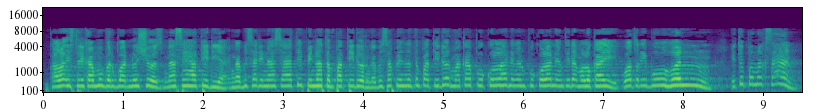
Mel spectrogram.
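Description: A man preaches in a chatty, joking way, tossing out rhetorical questions. His voice sits high for a man. A long hall echo hangs on every phrase. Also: fairly even intonation, quick pace. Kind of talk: casual storytelling sermon. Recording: echoey hall.

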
